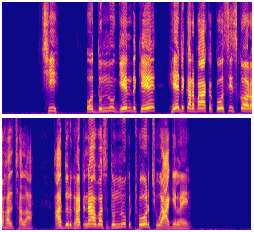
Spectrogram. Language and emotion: Maithili, disgusted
